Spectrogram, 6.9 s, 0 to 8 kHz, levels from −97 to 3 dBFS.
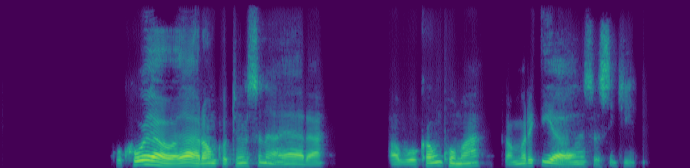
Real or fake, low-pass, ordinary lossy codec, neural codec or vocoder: fake; none; none; codec, 16 kHz, 1 kbps, X-Codec, HuBERT features, trained on balanced general audio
